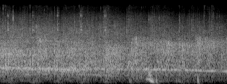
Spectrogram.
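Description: Steady audience applause, a dense wash of many hands clapping at an even loudness throughout, with no one speaking over it.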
